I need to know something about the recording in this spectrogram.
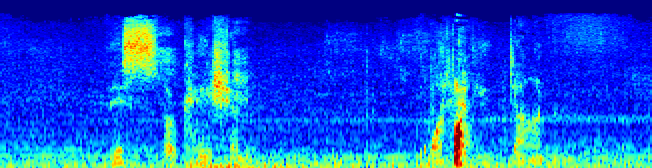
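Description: A man with a deep voice asks sharply.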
